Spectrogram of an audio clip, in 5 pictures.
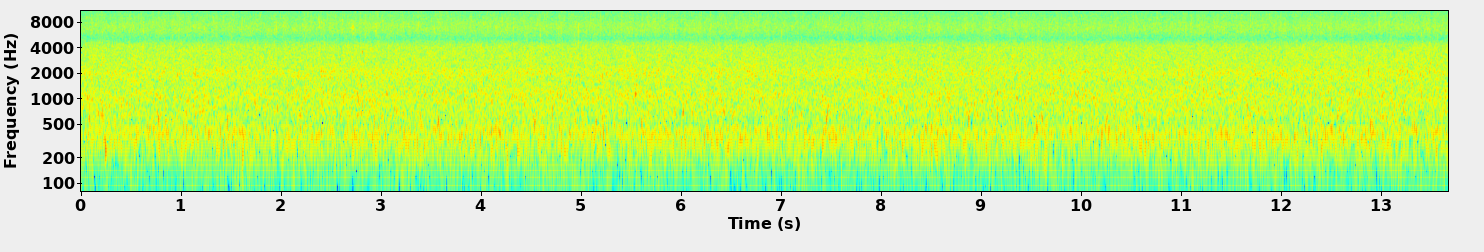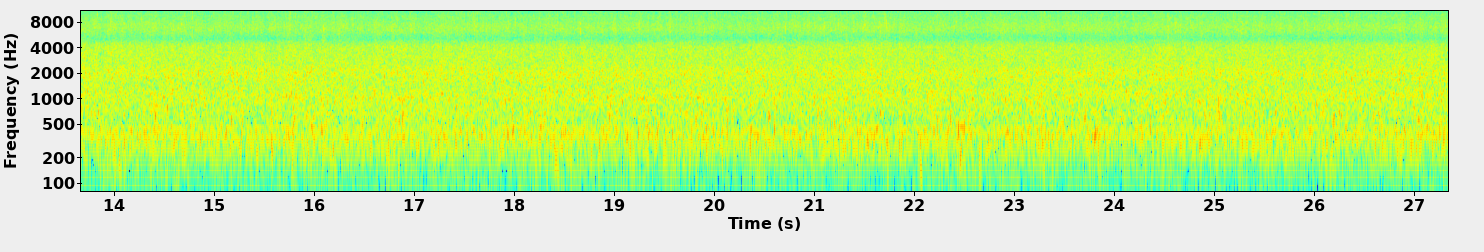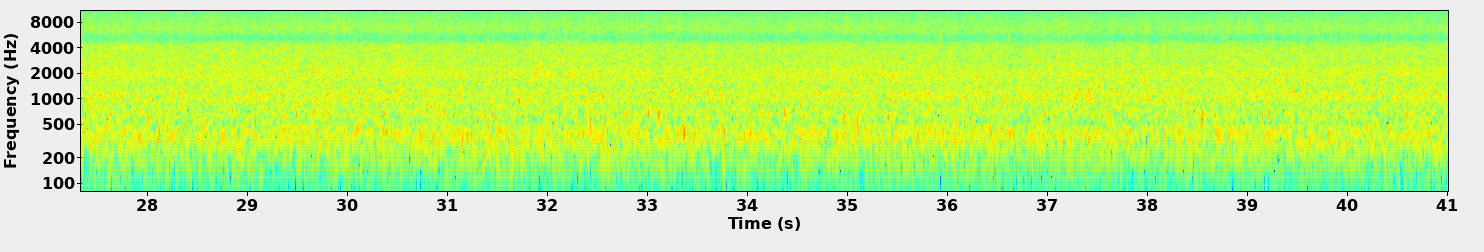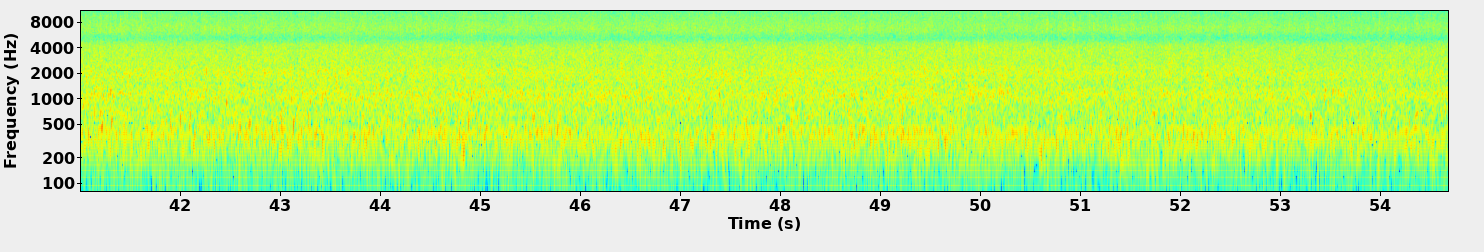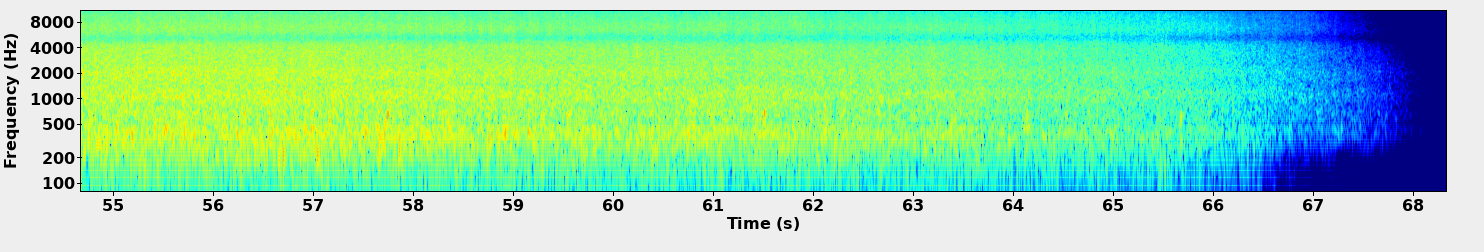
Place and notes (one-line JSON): {"title": "Sveio, Norwegen - Norway, Holsvik, small stream", "date": "2012-07-20 17:00:00", "description": "On a steep hill in a forest. The sound of a vivid small stream with fresh cold water.\ninternational sound scapes - topographic field recordings and social ambiences", "latitude": "59.70", "longitude": "5.54", "altitude": "24", "timezone": "Europe/Oslo"}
